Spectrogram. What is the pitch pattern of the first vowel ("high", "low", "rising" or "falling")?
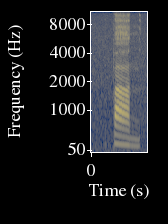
falling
